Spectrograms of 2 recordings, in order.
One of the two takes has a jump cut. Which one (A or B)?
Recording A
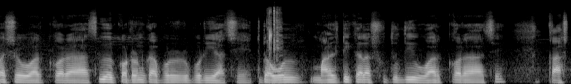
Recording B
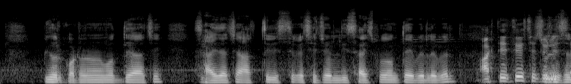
A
